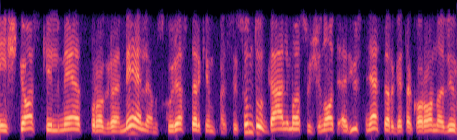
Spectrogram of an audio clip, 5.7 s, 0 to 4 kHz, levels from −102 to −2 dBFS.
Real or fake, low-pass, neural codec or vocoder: real; 3.6 kHz; none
